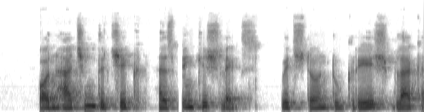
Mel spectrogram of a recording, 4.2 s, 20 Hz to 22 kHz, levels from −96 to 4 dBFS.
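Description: A speech clip with a brief gap from 1.78 to 1.87 s, where the sound cuts to silence, most likely a Bluetooth dropout from packets arriving too late. The waveform shows a flat-line hole and the spectrogram a clean vertical blank band, with speech resuming mid-flow as though it had played on.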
